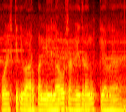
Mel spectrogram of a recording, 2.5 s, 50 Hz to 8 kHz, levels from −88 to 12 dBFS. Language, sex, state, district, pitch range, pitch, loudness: Hindi, male, Uttar Pradesh, Shamli, 100-105 Hz, 100 Hz, -14 LUFS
